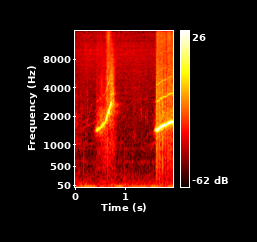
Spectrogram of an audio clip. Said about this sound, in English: A brilliant doorman, adult male, with flash patch wings and rufous tail, a piping doorman whistling clear, and oh, it was a song to hear.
